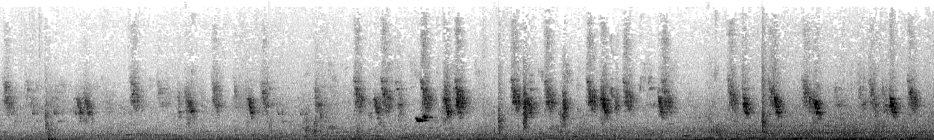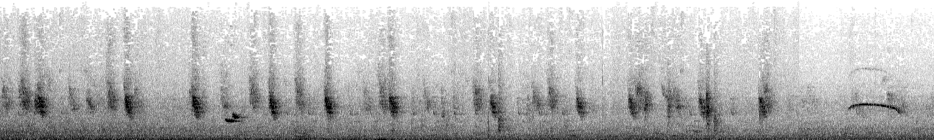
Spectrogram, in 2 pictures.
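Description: Birds chirping: a busy run of short, high chirps, several a second, with two brief lower notes and a clear arched whistle near the end.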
